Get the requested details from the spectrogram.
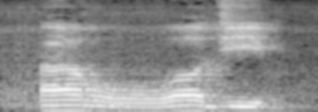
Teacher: Ra yang bertasydid ini langsung ditebalkan ketika masuk tasydidnya.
